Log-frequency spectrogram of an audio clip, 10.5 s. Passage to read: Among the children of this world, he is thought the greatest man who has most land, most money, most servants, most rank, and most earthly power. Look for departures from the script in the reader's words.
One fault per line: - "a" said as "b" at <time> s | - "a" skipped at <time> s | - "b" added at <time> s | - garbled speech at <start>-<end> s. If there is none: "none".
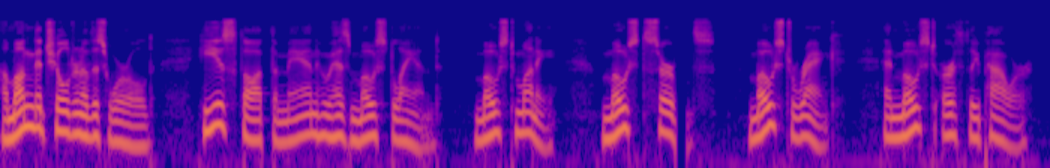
- "greatest" skipped at 2.8 s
